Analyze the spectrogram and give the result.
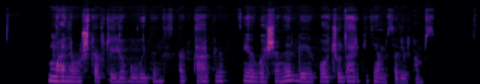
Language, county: Lithuanian, Kaunas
